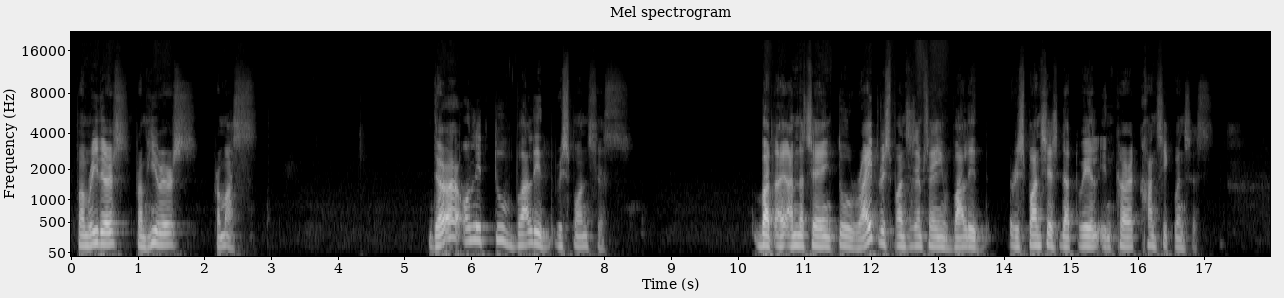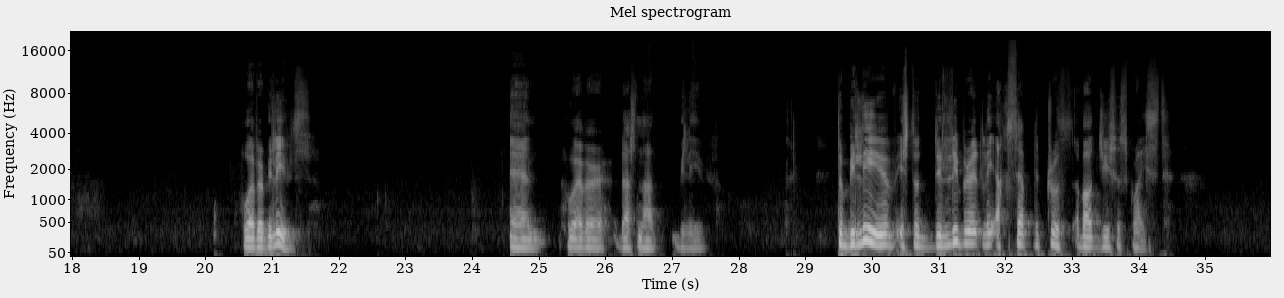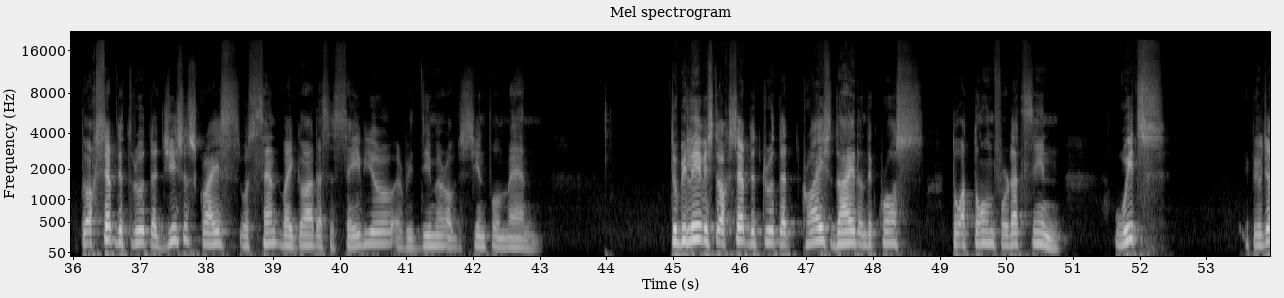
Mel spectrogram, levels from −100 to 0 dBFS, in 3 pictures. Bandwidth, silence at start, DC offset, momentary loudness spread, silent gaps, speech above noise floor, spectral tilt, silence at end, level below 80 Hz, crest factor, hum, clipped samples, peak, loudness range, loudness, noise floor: 14 kHz; 0.1 s; under 0.1%; 17 LU; none; 55 dB; -7 dB/octave; 0 s; -68 dBFS; 26 dB; none; under 0.1%; -12 dBFS; 14 LU; -35 LUFS; -90 dBFS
